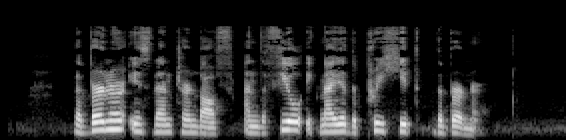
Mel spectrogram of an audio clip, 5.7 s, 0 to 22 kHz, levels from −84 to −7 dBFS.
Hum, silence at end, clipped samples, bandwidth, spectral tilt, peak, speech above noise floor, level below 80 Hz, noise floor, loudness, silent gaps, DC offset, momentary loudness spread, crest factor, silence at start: none; 0.9 s; under 0.1%; 11.5 kHz; -5 dB/octave; -4 dBFS; 42 dB; -74 dBFS; -63 dBFS; -21 LUFS; none; under 0.1%; 11 LU; 18 dB; 0.75 s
